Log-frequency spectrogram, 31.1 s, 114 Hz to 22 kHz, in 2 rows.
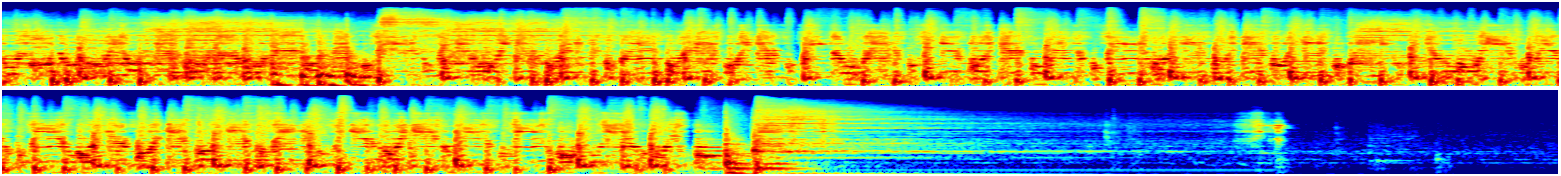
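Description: Rock band jam: a drum kit played hard with an amplified guitar. About 23 seconds in the playing stops and the last held notes ring out and fade away, with a brief noise near the end.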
